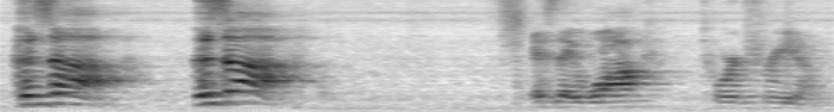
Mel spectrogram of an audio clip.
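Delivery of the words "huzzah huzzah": high, loud retold cheer; yelling out. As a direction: call it out loud to the Union lines. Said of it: "they yell out".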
